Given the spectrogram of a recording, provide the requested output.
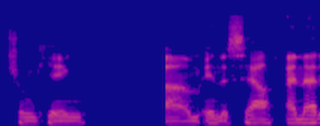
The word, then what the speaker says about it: Chongqing: And after Xinjiang, actually, we ended up going to Chongqing, or I think it's pronounced like Chongqing, in the south, and that is like the party capital of China.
